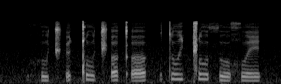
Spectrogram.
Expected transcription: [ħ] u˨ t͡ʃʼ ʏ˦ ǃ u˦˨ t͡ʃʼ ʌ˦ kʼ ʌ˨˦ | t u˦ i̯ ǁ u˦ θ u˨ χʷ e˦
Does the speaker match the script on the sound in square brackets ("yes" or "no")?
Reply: no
